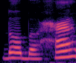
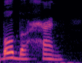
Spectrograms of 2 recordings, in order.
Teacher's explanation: tanwin Fathah di akhir ayat itu menjadi panjang tetapi nun-nunnya itu hilang ya jadi kayak tadi dobha bukan dobhan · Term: Mad iwad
